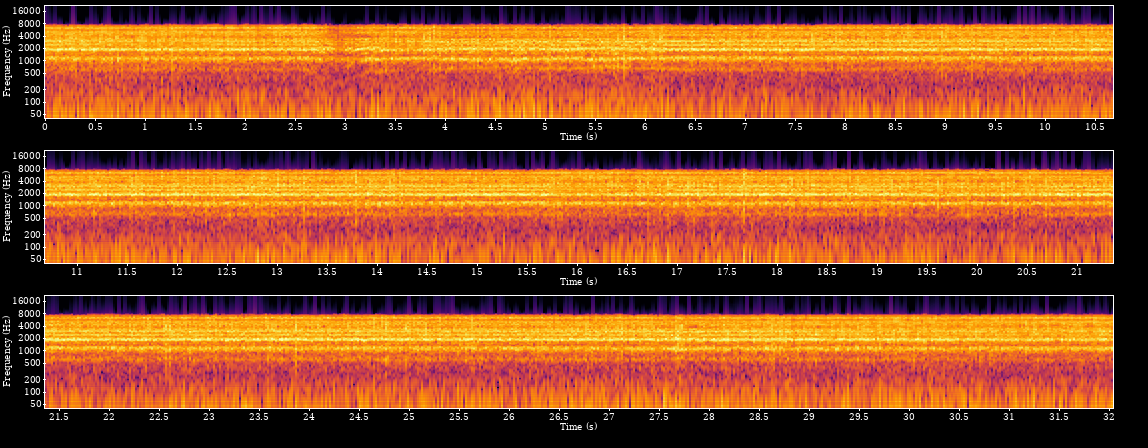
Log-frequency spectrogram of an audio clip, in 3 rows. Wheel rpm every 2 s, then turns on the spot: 160, 140, 160, 160, 160, 160, 160, 160, 160, 160, 160, 160, 160, 160, 160, 160.
none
